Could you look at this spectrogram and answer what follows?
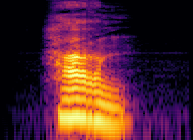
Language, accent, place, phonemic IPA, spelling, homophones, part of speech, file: German, Germany, Berlin, /harn/, Harn, Haaren, noun, De-Harn.ogg
- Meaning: urine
